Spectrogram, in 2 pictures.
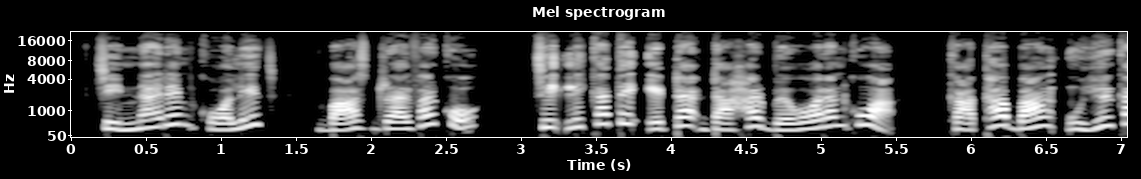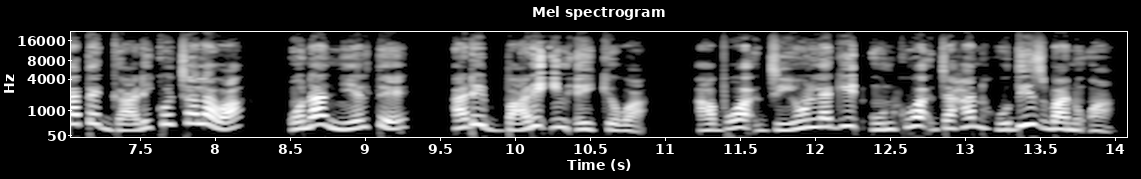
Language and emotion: Santali, disgusted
